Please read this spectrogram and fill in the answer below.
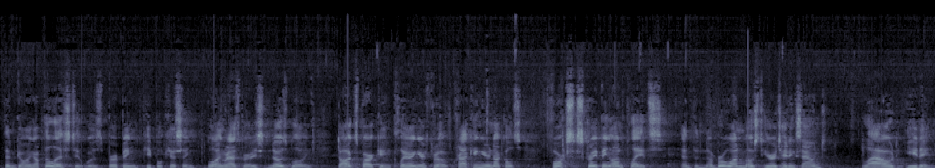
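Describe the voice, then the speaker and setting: A man's voice: a little high, lively intonation, unhurried. A young man playing a bookish teenage trivia lover in a church reader's theater, in an echoey hall with some noise. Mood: eager, informative. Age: teenager or young adult. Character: bookish teenage boy who loves trivia.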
